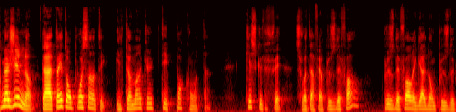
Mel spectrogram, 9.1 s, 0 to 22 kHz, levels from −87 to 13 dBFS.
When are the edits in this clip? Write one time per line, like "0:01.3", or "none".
0:02.2
0:03.1
0:05.3
0:06.2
